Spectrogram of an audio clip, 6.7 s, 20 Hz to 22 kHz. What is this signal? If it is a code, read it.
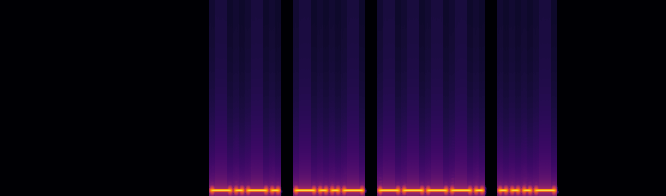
Morse code, heard as a keyed tone, about 21 wpm, 700 Hz. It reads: CX9V
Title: DXCC-100 Call Signs - 4 Characters - Repeated 3x - 20wpm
